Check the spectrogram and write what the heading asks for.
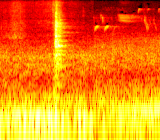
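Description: Outdoor ambience: a low rumble of wind on the microphone, a single short sharp swish or click about two-thirds of a second in, then small birds chirping in short high notes.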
